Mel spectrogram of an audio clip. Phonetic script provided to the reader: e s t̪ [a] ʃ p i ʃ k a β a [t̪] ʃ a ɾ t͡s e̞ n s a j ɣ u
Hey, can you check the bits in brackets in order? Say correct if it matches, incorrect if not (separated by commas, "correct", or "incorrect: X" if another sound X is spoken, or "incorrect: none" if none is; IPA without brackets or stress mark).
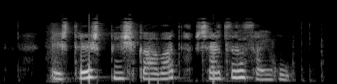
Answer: incorrect: e, correct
